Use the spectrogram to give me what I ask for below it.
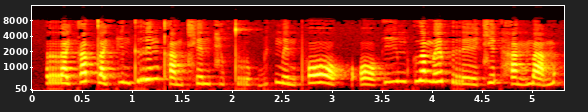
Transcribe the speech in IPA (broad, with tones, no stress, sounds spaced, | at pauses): r a˨˩ j k a˥˩ p̚ d a˩˦ j k i˨˩ n t r e˥˩ n kʰ a˩˦ m t͡ɕʰ e˧ n t͡ɕ u˨˩ ʔ t r u˨˩ k̚ b i˦˥ t̚ m e˨˩ n pʰ ɔː˥˩ | ʔ ɔː˩˦ k iː˥˩ m k ɯ˥˩ a̯ m ɛː˥˩ p̚ r eː˨˩ t͡ɕ e˦˥ ʔ h a˩˦ ŋ m a˩˦ m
